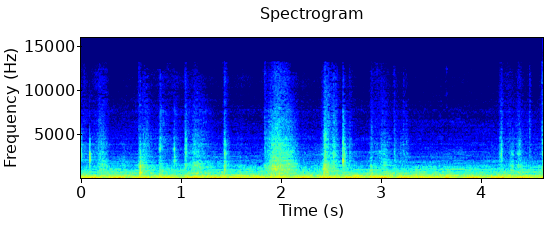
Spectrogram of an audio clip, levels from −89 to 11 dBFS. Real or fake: fake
